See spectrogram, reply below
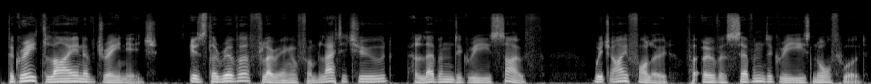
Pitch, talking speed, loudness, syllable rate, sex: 110 Hz, 150 wpm, -19 LUFS, 5.1 syllables/s, male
